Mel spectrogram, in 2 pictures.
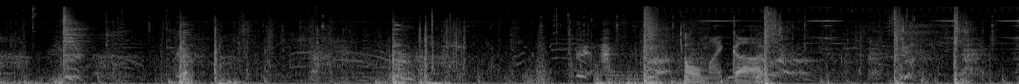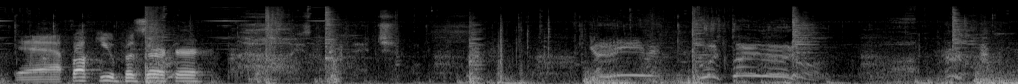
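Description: Metal weapons clash and strike in quick, heavy blows.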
